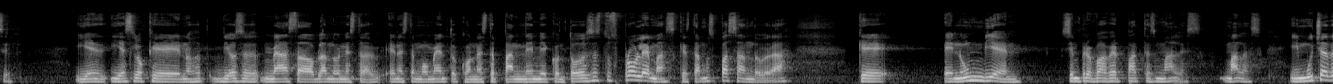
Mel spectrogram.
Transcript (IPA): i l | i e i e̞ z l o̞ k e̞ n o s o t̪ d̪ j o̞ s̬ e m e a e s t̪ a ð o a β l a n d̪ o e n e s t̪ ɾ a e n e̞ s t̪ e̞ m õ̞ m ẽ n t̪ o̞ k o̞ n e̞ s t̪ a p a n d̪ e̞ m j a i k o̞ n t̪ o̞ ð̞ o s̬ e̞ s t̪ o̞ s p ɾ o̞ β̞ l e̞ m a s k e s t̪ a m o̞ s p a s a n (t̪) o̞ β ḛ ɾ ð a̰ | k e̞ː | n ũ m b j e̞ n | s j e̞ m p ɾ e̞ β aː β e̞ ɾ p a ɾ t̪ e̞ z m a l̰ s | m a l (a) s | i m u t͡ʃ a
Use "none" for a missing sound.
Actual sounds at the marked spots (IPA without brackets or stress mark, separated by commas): d̪, a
